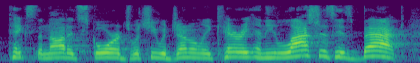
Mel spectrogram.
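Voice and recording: Someone is reading aloud in a natural voice.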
